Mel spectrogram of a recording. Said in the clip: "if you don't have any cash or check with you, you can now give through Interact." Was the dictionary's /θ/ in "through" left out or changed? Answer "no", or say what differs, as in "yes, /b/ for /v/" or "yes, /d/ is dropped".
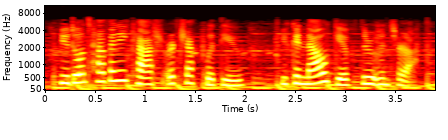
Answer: no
